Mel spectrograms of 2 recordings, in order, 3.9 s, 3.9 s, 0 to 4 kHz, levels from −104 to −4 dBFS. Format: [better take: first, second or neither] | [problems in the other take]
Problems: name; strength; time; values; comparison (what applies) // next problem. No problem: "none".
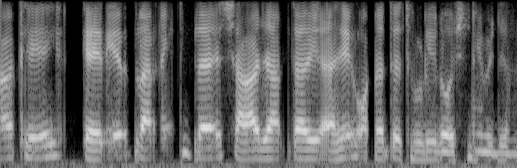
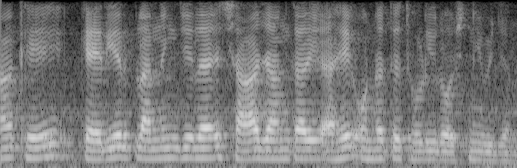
second | noise reduction (neural diffusion model UNIVERSE++)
